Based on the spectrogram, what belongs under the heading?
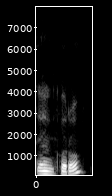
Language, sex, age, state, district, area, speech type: Odia, male, 30-45, Odisha, Mayurbhanj, rural, spontaneous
